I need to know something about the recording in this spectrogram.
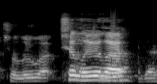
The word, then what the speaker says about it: Cholula: But I also like Cholula.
